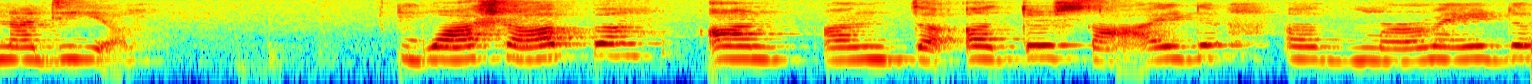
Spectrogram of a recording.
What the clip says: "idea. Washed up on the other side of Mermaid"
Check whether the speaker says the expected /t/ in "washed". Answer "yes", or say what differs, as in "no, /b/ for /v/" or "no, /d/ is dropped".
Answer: no, /t/ is dropped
